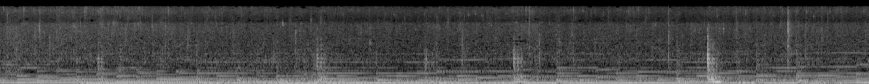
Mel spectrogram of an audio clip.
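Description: Sliced onions and garlic sizzling in oil in a nonstick frying pan while a spatula stirs and scrapes through them. There are a few spatula knocks against the pan, the loudest about seven seconds in.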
